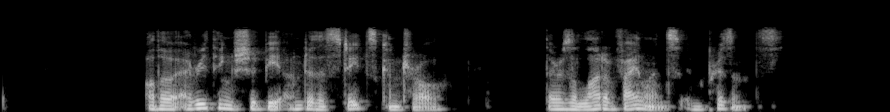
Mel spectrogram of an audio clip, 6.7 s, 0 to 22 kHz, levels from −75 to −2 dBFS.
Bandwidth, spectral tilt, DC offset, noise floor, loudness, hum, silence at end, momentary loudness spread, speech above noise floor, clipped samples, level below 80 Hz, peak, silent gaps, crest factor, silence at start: 8.2 kHz; -5.5 dB/octave; under 0.1%; -85 dBFS; -20 LUFS; none; 0.85 s; 10 LU; 66 dB; under 0.1%; -54 dBFS; -2 dBFS; none; 20 dB; 1.1 s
